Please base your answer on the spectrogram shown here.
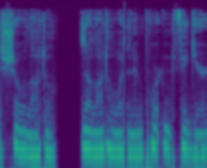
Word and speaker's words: Xolotl: Within this cultural landscape emerged the legend most often associated with the axelottle, the legend of a god named Zolotal, pronounced roughly as Sholottal.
